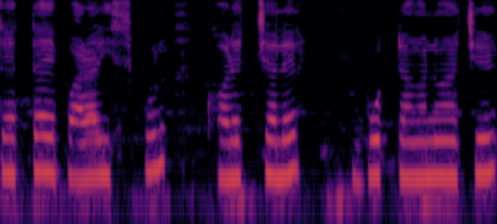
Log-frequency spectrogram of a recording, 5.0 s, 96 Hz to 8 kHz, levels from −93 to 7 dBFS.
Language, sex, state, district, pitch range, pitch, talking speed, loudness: Bengali, female, West Bengal, Dakshin Dinajpur, 245-260 Hz, 250 Hz, 110 wpm, -45 LUFS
